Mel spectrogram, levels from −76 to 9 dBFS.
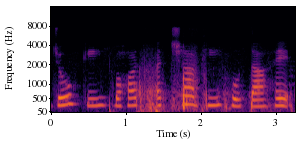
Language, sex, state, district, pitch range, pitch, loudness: Hindi, female, Madhya Pradesh, Dhar, 245-270 Hz, 255 Hz, -24 LUFS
